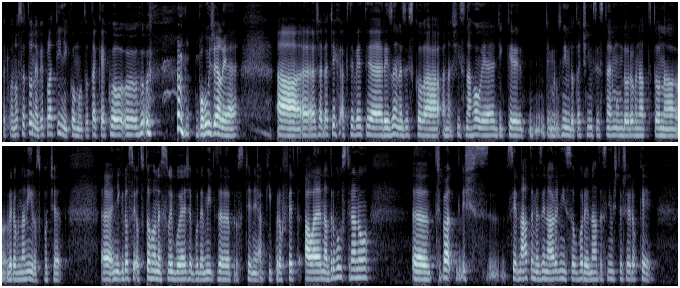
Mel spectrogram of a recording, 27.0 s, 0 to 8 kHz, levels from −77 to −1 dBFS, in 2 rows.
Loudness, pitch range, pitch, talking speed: -21 LUFS, 150-170 Hz, 160 Hz, 125 wpm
